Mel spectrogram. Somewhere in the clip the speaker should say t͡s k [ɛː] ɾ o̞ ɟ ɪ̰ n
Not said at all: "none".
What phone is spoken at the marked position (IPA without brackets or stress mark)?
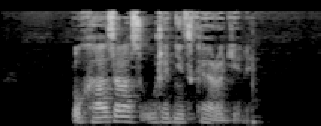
ɛː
